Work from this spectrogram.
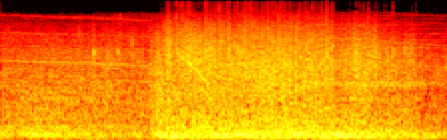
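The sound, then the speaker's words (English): Artillery shells exploding on either side: a deep, heavy boom that opens into a sustained broad roar over a constant rumbling background, with no voices. “Shells land either side of him, and he's knocked off his feet.”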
